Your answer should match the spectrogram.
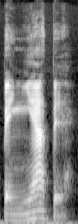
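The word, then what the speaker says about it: Peñate: Actually, okay, it's actually pronounced Penate. Oh, with the enye. Yeah, with the enye in there. But the enye ain't on a keyboard, so they got to go to the N.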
